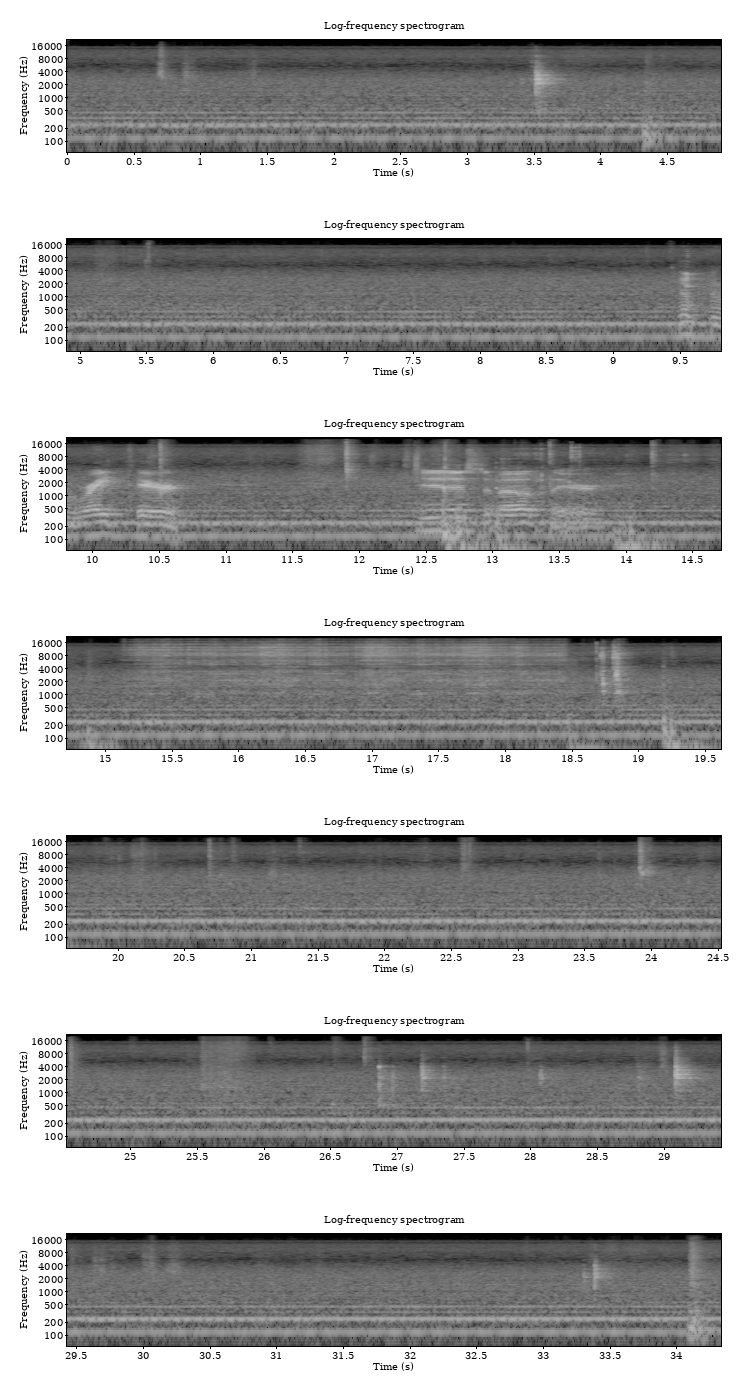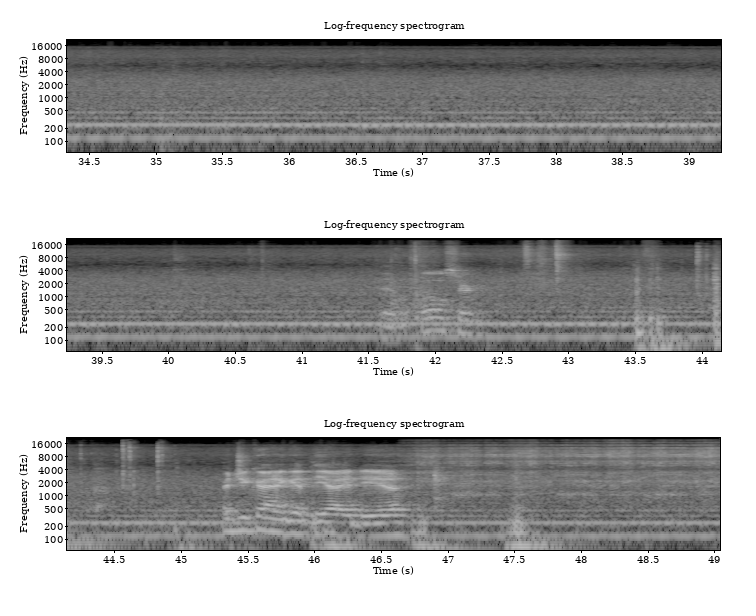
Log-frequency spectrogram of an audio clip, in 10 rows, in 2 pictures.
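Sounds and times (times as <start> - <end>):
grinder motor humming: 12.5 - 20.2, 44.9 - 49.0
grinding hiss: 15.1 - 19.0, 46.1 - 49.0.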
